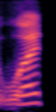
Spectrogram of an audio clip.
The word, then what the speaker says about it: what: When you say what, you don't have to pronounce the T sound.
